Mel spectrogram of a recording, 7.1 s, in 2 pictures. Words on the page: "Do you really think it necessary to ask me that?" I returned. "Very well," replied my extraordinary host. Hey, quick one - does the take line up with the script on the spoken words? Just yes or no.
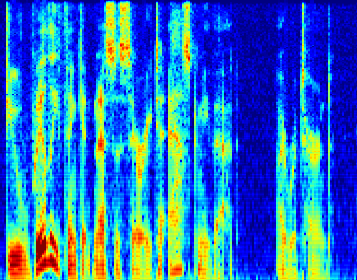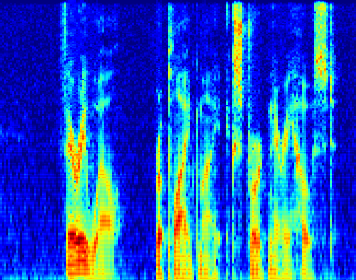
yes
